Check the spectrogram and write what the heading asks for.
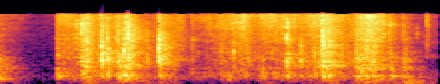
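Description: Plastic packaging crinkling and rustling as a bagged laptop AC adapter and its power cord are handled and lifted out of a cardboard box, starting about a quarter second in with a fast run of small crackles.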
